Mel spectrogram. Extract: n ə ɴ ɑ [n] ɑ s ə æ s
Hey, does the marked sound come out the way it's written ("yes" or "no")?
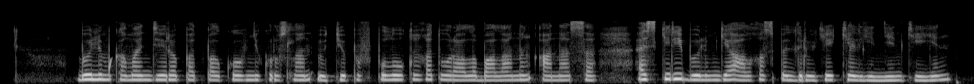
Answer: yes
